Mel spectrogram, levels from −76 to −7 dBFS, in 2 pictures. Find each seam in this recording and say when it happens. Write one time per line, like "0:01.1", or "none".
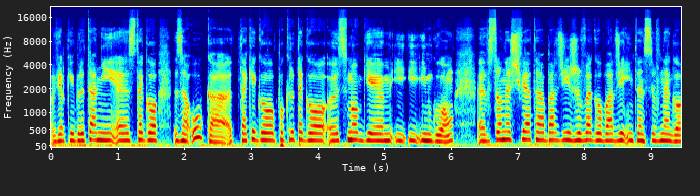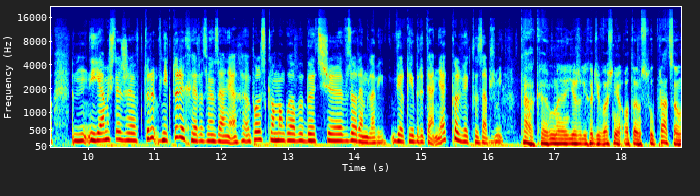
none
